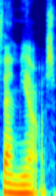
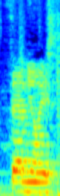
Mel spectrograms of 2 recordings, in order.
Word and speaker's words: Femyoz: Oh, I'm I am Well, you didn't pronounce my name correctly. It's Femos. But I digress. People like myself. Femis is a fem hell.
